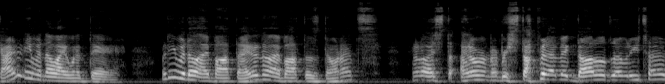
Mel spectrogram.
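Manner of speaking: alarmed, freaked-out voice. Imagining a bank app tracking their carbon footprint, acting freaked out. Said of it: "I'd be freaked out. I'd be like".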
